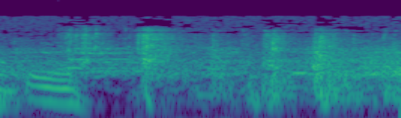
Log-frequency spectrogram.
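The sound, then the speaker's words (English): A door bolt is drawn back in a few sharp clacks and thuds, spaced unevenly over a couple of seconds, following a brief voiced sound at the start. “Pinky, unbolt the door.”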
